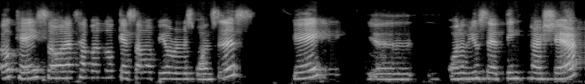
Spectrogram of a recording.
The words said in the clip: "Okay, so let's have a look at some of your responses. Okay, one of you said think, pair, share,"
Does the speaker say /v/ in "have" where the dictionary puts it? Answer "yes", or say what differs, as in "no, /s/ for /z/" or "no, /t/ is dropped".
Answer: no, /p/ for /v/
